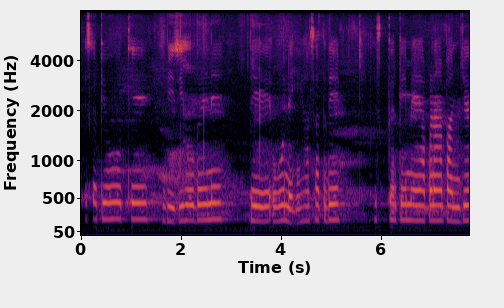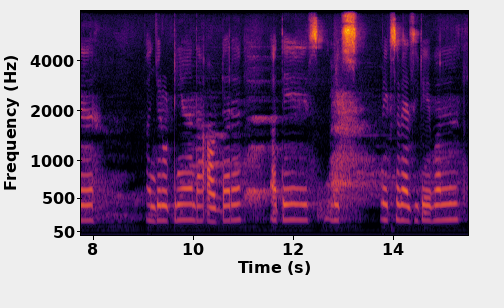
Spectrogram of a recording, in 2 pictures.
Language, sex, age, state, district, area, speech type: Punjabi, female, 18-30, Punjab, Fatehgarh Sahib, rural, spontaneous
